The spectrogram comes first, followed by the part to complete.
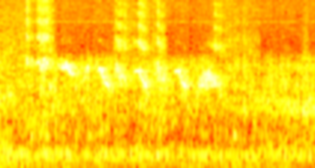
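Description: Small birds chirping in a quick series of short, high, downward-sliding notes, a birdsong sound effect on an old radio-drama recording; the chirps fade out a little past halfway.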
